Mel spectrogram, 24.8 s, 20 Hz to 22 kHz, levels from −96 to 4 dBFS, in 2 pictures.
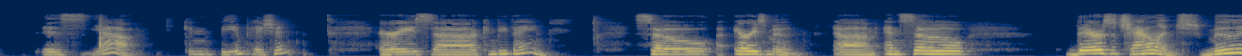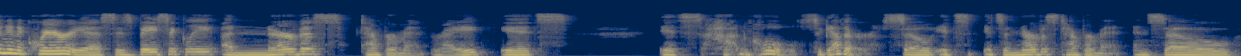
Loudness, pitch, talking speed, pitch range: -24 LUFS, 165 Hz, 100 wpm, 145-200 Hz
